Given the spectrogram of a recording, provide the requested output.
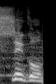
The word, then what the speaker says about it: Sigil: I think it's really fun how many people in Sigil, fuck it! It's Sigil now! I'm saying it right now!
